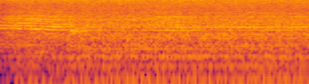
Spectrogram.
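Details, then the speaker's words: Subaru engine running with a harsh, steady high-pitched squeal from a seizing AC compressor locking up, which has burnt the belt. "subaru came in noisy and loud ac compressor locking up you can tell because it burnt the belt"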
